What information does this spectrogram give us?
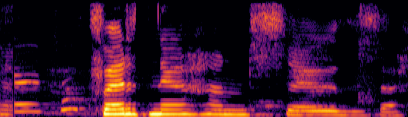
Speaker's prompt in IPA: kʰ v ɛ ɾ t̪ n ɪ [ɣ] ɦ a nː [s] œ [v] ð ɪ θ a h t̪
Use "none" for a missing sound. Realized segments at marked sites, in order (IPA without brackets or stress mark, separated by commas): ɣ, s, ɣ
